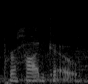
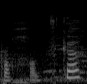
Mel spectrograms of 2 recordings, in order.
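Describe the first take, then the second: First: The name is said with American pronunciation. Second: The name is said with Ukrainian pronunciation. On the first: This is the adapted form of the name. "in American version is Prohodko" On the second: This is the original form of the name. "it's Ukrainian and it's actually pronounced Prohodka"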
